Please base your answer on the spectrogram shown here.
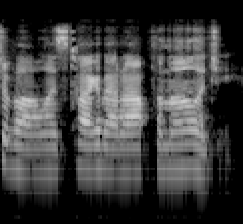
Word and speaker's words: ophthalmology: So first of all, let's talk about ophthalmology. How do you spell it?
